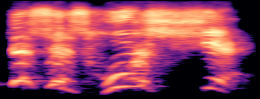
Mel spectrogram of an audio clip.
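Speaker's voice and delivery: high, slow, loud mock outrage; irate woman. Angry woman at the other table, screeched complaint. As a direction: screech it like a furious customer.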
